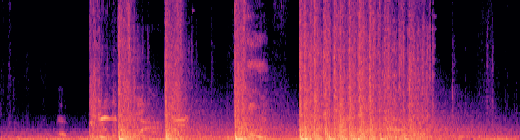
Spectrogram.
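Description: A machine gun fires loud bursts.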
